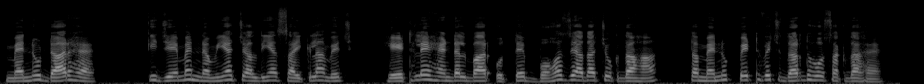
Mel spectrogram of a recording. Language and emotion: Punjabi, fearful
